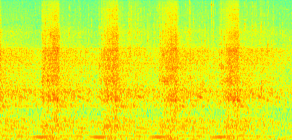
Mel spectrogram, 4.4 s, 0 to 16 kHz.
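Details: Lexus LS400 in limp mode, unable to rev past quarter throttle; revs rise and fall about once a second, capped early. Began a few miles after valve cover gasket replacement; throttle position sensor believed fine. Owner suspects leaking ECU capacitors.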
